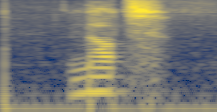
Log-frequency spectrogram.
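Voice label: "nat", Dutch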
